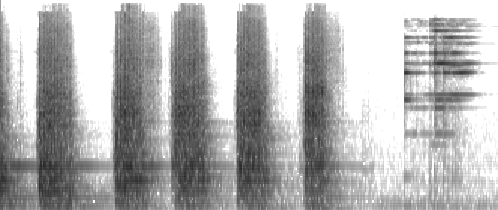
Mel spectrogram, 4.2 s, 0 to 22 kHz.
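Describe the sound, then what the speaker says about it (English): Impact wrench firing five loud, evenly spaced bursts close up while snugging a lower control arm bolt on a 4th-gen Toyota 4Runner, followed by a brief metallic rattle. "get my impact so I can get it pretty much almost tight"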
